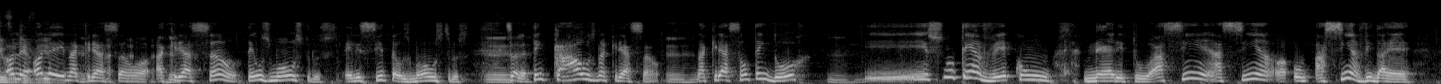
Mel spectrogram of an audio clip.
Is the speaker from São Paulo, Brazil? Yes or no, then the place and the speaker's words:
no; Espírito Santo, Brazil; Eu sou capixaba.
